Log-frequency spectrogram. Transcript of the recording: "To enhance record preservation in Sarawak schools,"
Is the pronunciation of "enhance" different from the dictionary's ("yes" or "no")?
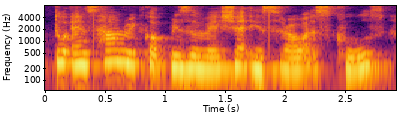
yes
